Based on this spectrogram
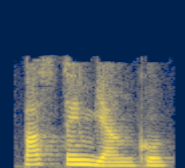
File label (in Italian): "pasta in bianco", italian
